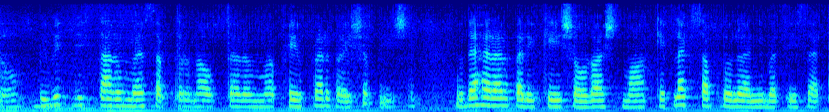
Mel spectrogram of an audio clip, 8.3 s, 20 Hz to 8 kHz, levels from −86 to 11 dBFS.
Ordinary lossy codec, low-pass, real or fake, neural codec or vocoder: none; 7.2 kHz; fake; codec, 16 kHz, 0.4 kbps, LongCat-Audio-Codec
